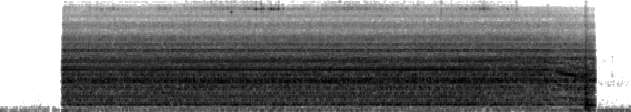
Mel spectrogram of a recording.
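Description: Drill press motor running steadily while the bit drills a hole into a cast iron casting, a machine hum with a high whine. It starts suddenly about a second in and cuts off shortly before the end.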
